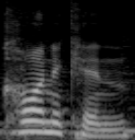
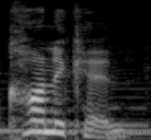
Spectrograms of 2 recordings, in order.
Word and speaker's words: Conachan: Conachan. Conachan.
